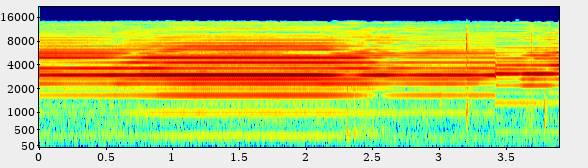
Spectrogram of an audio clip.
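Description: An electronic guitar tuner's pitch pipe sounds the low E string note as a steady, sustained electronic tone, holding alone for a few seconds before a faint shift near the end.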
